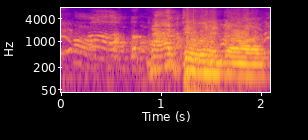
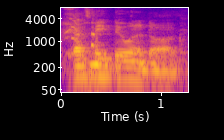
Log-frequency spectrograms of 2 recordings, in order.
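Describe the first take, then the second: First: "Not doing a dog" drawn out high and loud; emphatic correction. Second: Said in the usual way. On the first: Shown as a demonstration. Comic correcting his own double meaning, "Not doing a dog" loud and drawn out. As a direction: stretch "Not doing a dog" slowly, pitched up and louder. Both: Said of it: "I should say imitating a dog".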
